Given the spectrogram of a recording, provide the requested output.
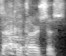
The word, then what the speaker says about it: Catharsis: That's Catharsis. That one's at least more than 2 syllables. Yeah, it's a whopping 3.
